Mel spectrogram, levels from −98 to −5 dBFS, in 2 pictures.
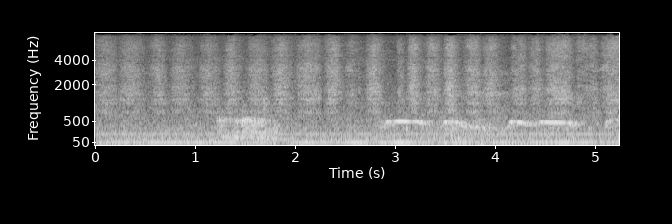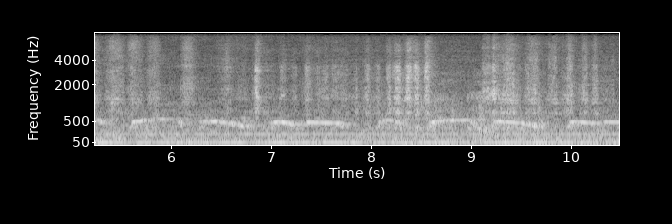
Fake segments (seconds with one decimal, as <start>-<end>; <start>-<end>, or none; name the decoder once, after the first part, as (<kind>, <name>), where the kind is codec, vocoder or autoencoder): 5.8-7.5 (codec, SNAC)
